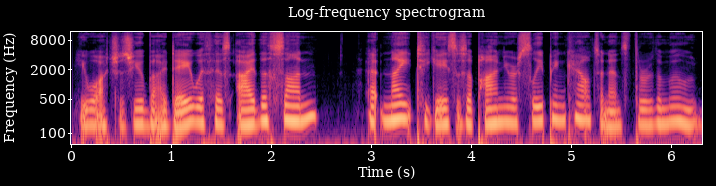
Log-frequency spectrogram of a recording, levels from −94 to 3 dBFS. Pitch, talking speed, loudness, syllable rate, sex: 165 Hz, 200 wpm, -18 LUFS, 4.9 syllables/s, female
